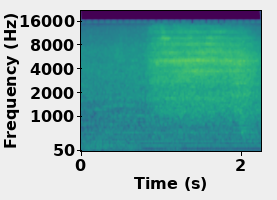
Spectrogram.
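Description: Figure skate blades hissing across the ice, a smooth rush that swells about two-thirds of a second in and dies away as the skater glides to a stop.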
